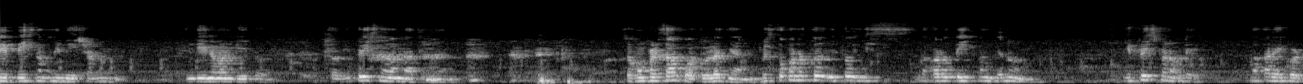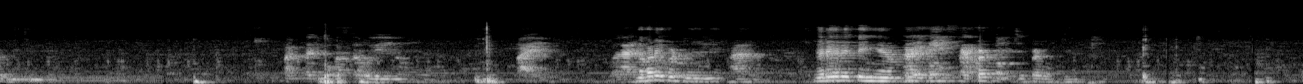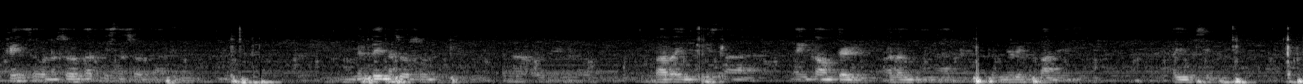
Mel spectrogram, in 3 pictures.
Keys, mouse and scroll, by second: 8.3-10.2 drag, 15.1 click, 15.8 click, 16.3 w, 16.8 click, 17.0 click, 24.9 click, 25.3 click, 25.6 alt+q, 26.5 drag, 28.5 e, 29.8 w, 31.7 click, 33.1 ctrl+z, 35.8 s.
